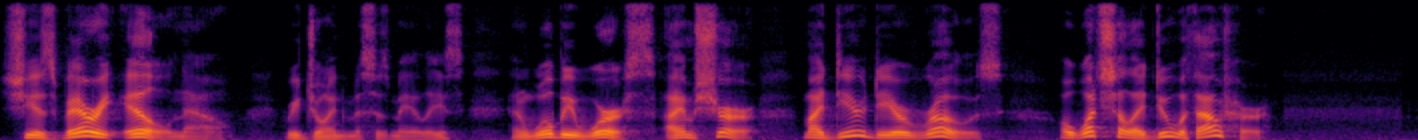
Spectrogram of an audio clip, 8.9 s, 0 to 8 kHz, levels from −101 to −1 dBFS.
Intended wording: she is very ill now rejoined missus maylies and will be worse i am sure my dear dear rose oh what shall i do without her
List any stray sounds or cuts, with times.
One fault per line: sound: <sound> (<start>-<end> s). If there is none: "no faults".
no faults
